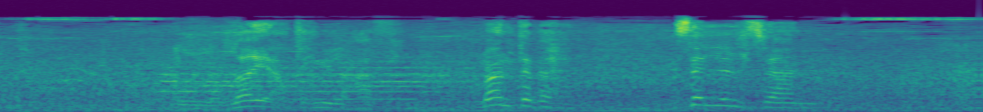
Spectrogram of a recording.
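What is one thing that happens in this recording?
A young man speaks with feeling, close by.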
